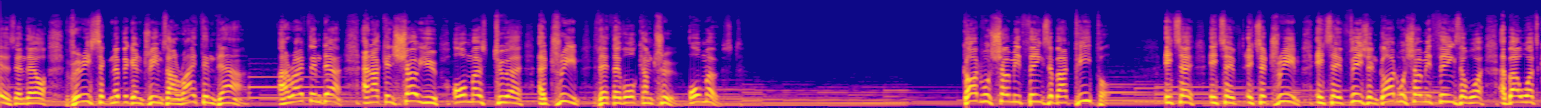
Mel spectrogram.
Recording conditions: large echoing room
